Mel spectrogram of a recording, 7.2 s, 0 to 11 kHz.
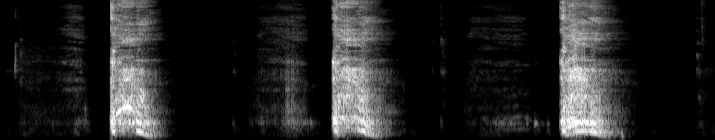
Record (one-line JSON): {"three_cough_length": "7.2 s", "three_cough_amplitude": 32768, "three_cough_signal_mean_std_ratio": 0.35, "survey_phase": "beta (2021-08-13 to 2022-03-07)", "age": "45-64", "gender": "Male", "wearing_mask": "No", "symptom_cough_any": true, "smoker_status": "Ex-smoker", "respiratory_condition_asthma": false, "respiratory_condition_other": false, "recruitment_source": "REACT", "submission_delay": "0 days", "covid_test_result": "Negative", "covid_test_method": "RT-qPCR"}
